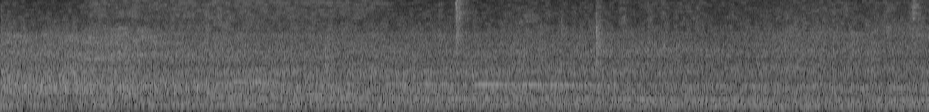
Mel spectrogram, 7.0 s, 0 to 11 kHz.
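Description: Steady running noise of an X10 electric commuter train at speed, heard from inside the carriage: an even rumble of wheels on rail with faint steady tones over it and a couple of faint clicks midway.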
